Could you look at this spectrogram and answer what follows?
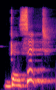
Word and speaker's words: gazette: Where do you put the syllable? On the last syllable.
